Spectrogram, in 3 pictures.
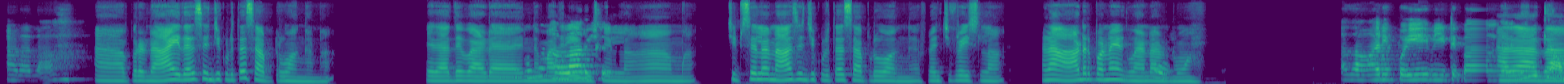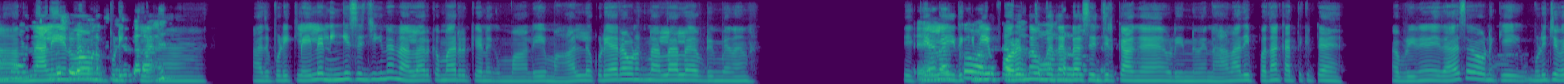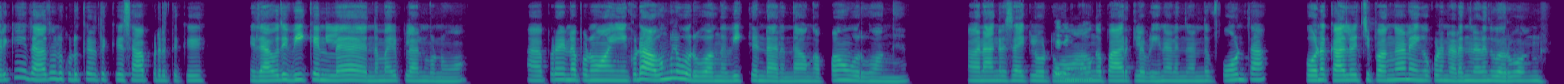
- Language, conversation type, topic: Tamil, podcast, மாலை நேரத்தில் குடும்பத்துடன் நேரம் கழிப்பது பற்றி உங்கள் எண்ணம் என்ன?
- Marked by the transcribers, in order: chuckle; other noise; in English: "ஃப்ரெஞ்ச் ஃப்ரைஸ்லாம்"; chuckle; chuckle; chuckle; in English: "வீக்கெண்டுல"; in English: "வீக்கெண்டா"; chuckle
